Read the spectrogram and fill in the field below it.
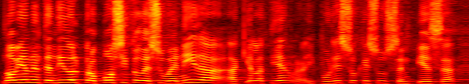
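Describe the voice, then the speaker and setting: High-voiced pastor preaching in a reverberant hall. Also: male voice, fairly even intonation, fast. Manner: storytelling, conversational preaching with rhetorical questions. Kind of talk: sermon.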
